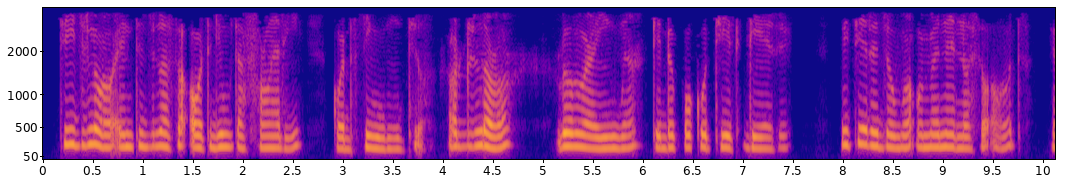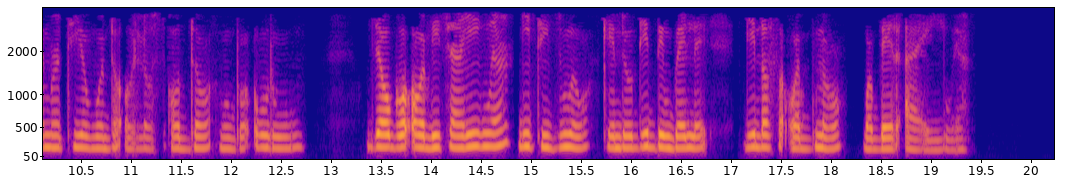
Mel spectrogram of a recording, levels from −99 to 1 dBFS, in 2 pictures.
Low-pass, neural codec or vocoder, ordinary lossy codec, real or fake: 3.6 kHz; autoencoder, 44.1 kHz, a latent of 192 numbers a frame, MeloTTS; MP3, 24 kbps; fake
